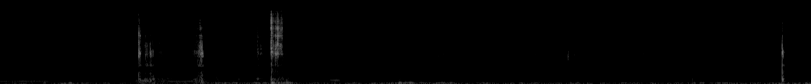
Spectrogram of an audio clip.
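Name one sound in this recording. Skis brush and crunch through snow.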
